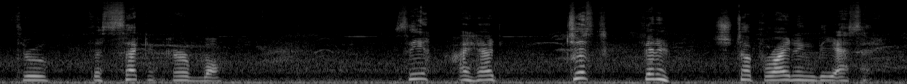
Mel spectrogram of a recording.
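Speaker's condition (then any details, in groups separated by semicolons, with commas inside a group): Cerebral palsy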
